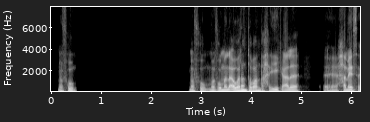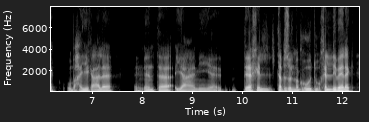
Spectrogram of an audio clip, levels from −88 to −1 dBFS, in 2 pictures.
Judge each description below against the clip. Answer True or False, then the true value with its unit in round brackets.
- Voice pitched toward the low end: True (110 Hz)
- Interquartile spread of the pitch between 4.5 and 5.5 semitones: False (3.3 semitones)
